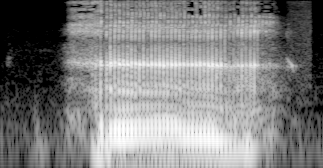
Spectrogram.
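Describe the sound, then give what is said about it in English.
A single loud, drawn-out snore sound effect lasting about a second and a half, with a rapid rattling flutter throughout, alone with no talking. “So snore on Don Snorleone, but stay woke on this motherfucker and what the fuck they're saying.”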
